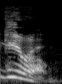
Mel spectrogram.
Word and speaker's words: gyro: is a burger with gyro meat on it or gyro meat I know it's you know different pronunciations at least I'm called a gyro okay give me Giro give me Giro uh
